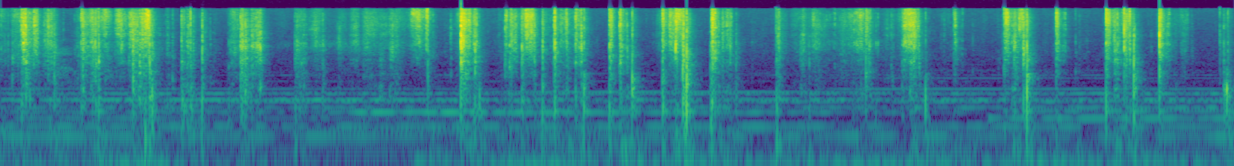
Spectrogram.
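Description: A deck of tarot cards being shuffled by hand: a run of quick, irregular card flicks and slides, with the sharpest snap about three seconds in.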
